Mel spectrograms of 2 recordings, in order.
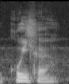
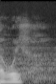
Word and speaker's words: Ouija: Pero aquí en México, al menos en México, no sé si en toda América es O U hija con la O. Aunque algunos también en otras regiones aquí en México la pronuncian mal, y por supuesto del tablero este lo, lo llaman cuija.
